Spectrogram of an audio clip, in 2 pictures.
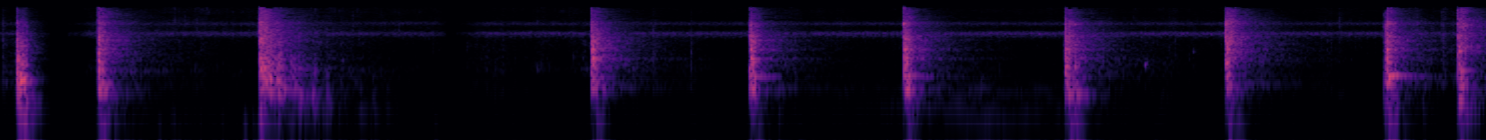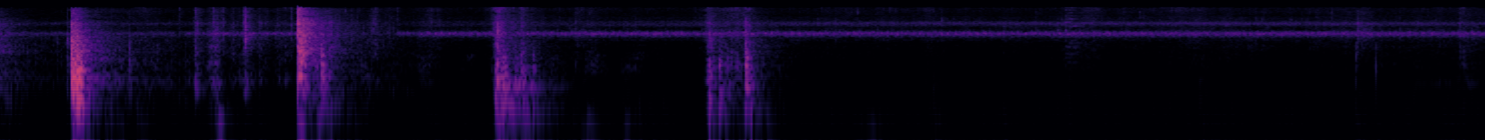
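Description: A length of bamboo used as a club knocks a blade down into a standing bamboo pole to split it. There are about fifteen sharp strikes at uneven intervals, which stop about eleven seconds in. Insects drone steadily and high-pitched throughout.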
